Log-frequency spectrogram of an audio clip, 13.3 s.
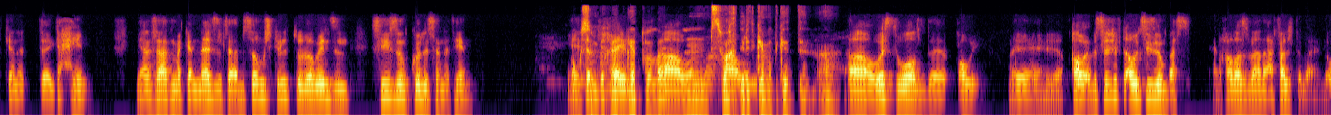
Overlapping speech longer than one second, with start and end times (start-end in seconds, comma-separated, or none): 5.7-7.7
